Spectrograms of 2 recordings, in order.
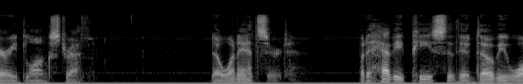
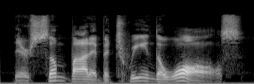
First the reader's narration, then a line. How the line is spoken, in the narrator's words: thundered Longstreth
